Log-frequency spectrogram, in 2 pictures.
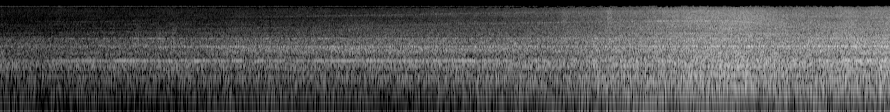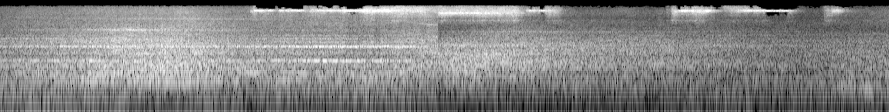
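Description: A GWR Intercity Express Train running past close by, its running noise building to a peak as the carriages go by and then easing slightly. Steady whining tones run under it, and a thin high wheel squeal comes in over the second half.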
